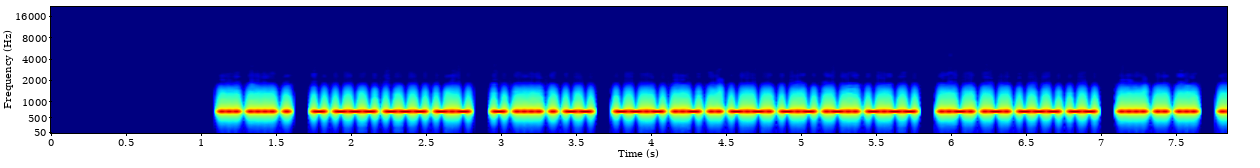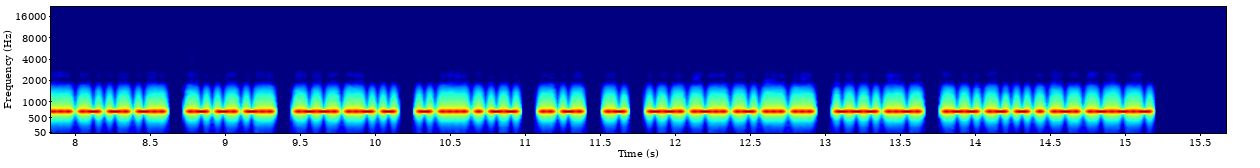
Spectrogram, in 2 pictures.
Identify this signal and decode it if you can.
Morse code, heard as a keyed tone, about 50 wpm, 700 Hz. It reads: SHE TOOK THEM QUICKLY FROM HIS HAND AND PUT THEM IN A GLASS OF WATER.
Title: Sentences from Top 1300 Words 50wpm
